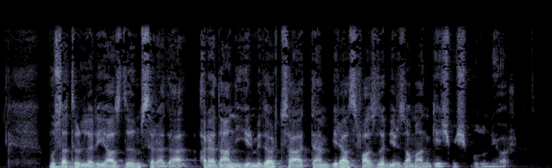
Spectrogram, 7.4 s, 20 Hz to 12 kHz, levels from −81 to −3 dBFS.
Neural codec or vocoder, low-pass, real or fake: none; 9.9 kHz; real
